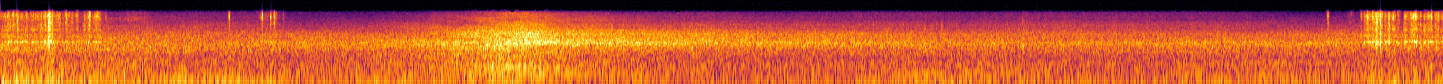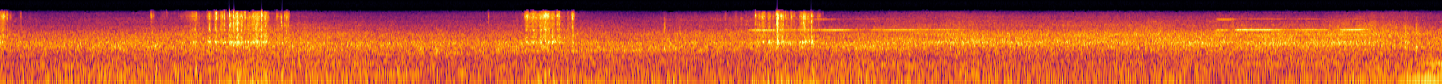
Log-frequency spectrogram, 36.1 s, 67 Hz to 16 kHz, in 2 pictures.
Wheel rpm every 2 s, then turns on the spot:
10, 0, 0, 0, 0, 0, 0, 0, 30, 10, 20, 0, 10, 10, 0, 0, 0, 0.
0-2 16-18 20-22 24-28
